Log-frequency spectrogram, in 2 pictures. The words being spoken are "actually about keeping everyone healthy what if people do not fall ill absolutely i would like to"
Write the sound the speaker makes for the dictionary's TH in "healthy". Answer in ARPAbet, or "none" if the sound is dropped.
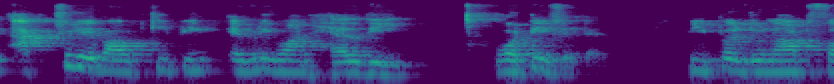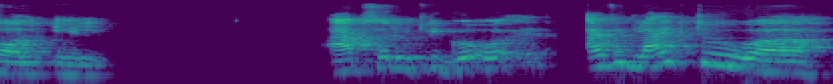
T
